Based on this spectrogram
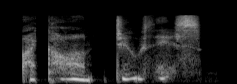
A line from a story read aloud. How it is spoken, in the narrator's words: a voice in my head whispers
